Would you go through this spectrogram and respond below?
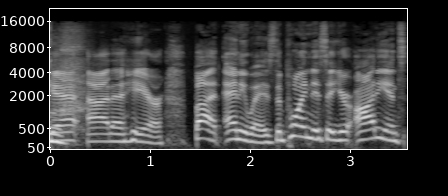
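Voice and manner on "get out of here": ordinary talk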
